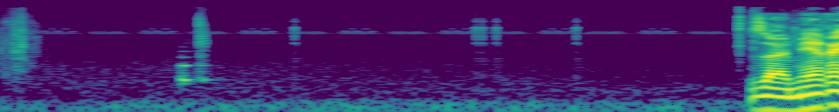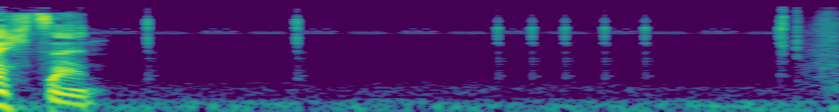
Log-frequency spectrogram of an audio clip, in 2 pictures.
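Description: Short interface clicks sound as game menu items are selected.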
